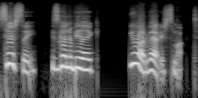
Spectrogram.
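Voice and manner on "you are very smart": mocking put-on Italian accent. Retelling how she mocked his Italian accent, in a mock Italian accent like Gru. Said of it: "She is mocking his Italian accent".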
